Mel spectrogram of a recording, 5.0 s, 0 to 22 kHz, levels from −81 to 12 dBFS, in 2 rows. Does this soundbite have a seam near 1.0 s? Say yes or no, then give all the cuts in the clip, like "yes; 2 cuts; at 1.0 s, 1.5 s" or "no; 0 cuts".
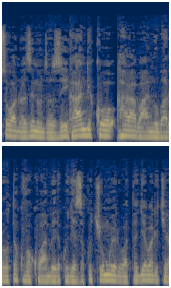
yes; 2 cuts; at 1.0 s, 1.7 s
